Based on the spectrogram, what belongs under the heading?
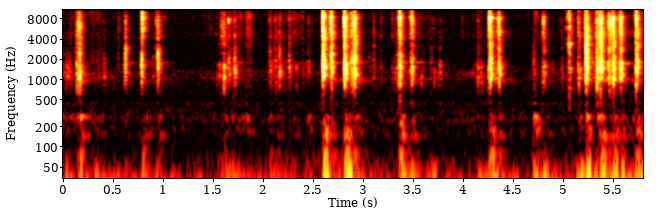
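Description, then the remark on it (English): Rapid, irregular clicking of keys being typed on a computer keyboard, fairly loud, with bursts of quick keystrokes and brief pauses, no voices. “Typing on a keyboard is not that hard.”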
